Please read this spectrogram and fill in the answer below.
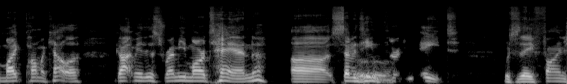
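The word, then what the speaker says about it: Rémy Martin: It's pronounced Remy Martin.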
